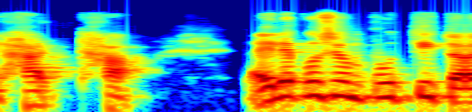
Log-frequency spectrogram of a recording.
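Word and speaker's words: हठ: Esa T con punto abajo es lo que se llama retrofleja. La lengua se retrae. Hatha.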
